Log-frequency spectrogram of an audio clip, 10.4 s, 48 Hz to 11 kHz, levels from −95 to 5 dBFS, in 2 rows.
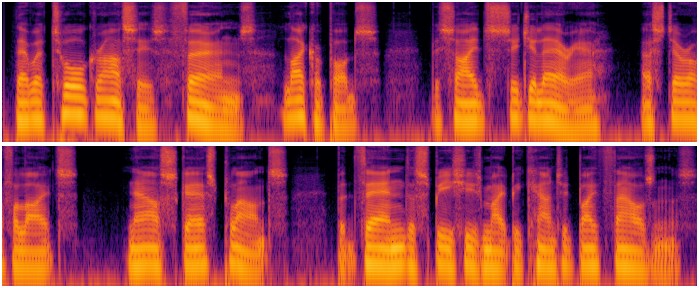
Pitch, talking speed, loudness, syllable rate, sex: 100 Hz, 120 wpm, -18 LUFS, 4.6 syllables/s, male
